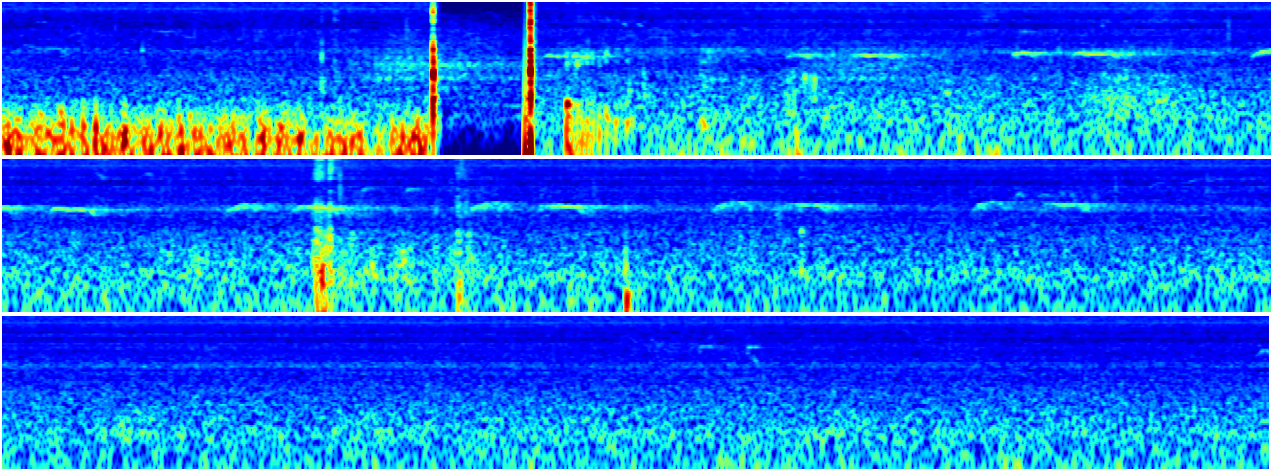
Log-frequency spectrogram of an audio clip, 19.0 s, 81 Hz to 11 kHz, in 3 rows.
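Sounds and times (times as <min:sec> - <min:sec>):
high insect hum: 0:00.0 - 0:19.0
bird calling: 0:02.6 - 0:12.7.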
